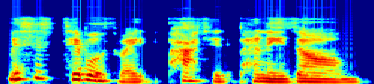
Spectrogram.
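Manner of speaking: plain reading voice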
